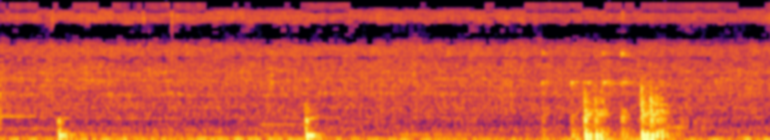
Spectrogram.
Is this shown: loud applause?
no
